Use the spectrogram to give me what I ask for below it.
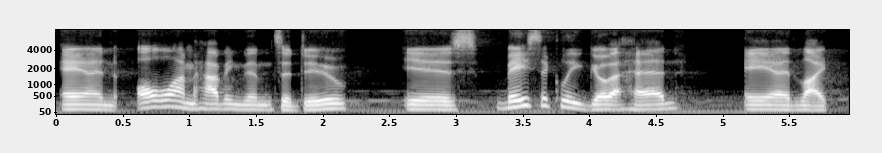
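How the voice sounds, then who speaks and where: A man's voice: mid-range voice, animated, slow, a little mellow, clear, resonant tone. Man, blunt casual talker, filler words, long hall reverb, faint music behind. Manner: loose and blunt, heavy filler words, swears. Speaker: ad agency owner. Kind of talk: casual business advice talk.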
